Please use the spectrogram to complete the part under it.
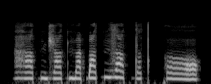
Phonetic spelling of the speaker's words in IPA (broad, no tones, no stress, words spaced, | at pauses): ɦaːtˤnd͡ʒoːtˤmeɓatˤ nzoːtˤdˤəːtˤkːɔː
